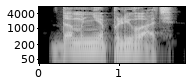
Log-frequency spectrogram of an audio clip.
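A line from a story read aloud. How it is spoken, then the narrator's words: Through gritted teeth. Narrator (Russian): процедил губернатор сквозь зубы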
